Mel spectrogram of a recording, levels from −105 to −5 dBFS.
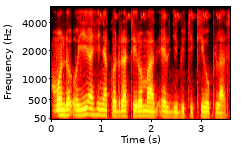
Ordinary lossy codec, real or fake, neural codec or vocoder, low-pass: Opus, 32 kbps; real; none; 5.4 kHz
